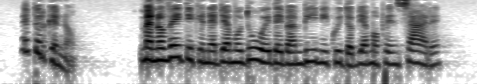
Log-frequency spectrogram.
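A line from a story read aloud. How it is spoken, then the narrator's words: Earnest exclamation. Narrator (Italian): nel mio nuovo altruismo esclamai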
